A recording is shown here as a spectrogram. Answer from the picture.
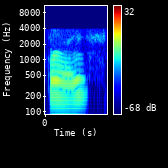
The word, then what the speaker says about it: Bruce: Alicia is spelled A-L-E-C-I-A. Last name Bruce, B-R-U-C-E.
